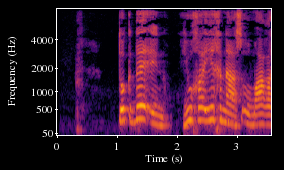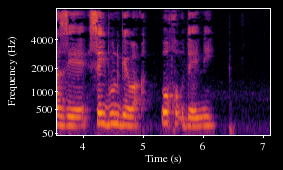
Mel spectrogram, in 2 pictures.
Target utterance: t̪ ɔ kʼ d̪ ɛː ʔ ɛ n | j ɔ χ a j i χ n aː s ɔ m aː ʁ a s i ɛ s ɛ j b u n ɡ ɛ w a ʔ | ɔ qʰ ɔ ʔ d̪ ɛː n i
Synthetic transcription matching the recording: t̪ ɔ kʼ d̪ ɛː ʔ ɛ n | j u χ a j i χ n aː s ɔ m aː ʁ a z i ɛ s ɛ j b u n ɡ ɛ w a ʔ | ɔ qʰ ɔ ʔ d̪ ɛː n i

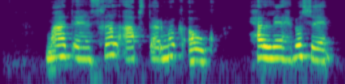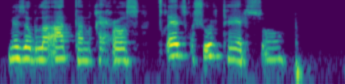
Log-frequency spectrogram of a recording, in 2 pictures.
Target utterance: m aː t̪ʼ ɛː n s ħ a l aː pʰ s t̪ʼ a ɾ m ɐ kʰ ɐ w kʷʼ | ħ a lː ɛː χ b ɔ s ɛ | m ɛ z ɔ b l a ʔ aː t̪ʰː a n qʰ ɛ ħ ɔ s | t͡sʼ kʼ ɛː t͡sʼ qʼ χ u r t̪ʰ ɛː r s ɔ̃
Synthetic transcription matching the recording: m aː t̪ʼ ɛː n s χ a l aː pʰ s t̪ʼ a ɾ m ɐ kʰ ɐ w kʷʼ | ħ a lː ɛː ħ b ɔ s ɛ | m ɛ z ɔ b l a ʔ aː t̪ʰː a n qʰ ɛ ħ ɔ s | t͡sʼ qʼ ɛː t͡sʼ qʼ ʃ u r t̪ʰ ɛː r s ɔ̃

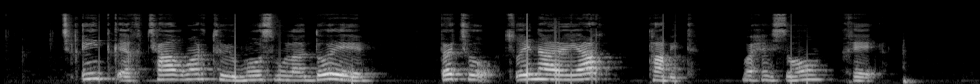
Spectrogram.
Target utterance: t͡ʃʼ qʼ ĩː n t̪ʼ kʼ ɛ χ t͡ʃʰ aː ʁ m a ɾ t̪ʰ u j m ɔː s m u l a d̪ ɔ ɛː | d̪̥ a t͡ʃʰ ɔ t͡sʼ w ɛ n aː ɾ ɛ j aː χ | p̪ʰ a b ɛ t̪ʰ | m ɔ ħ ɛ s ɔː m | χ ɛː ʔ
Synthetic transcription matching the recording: t͡ʃʼ qʼ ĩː n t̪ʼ kʼ ɛ χ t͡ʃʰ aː ʁ m a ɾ t̪ʰ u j m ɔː s m u l a d̪ ɔ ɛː | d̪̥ a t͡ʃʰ ɔ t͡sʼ w ɛ n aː ɾ ɛ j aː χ | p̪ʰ a b i t̪ʰ | m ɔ ħ ɛ s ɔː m | χ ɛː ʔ

